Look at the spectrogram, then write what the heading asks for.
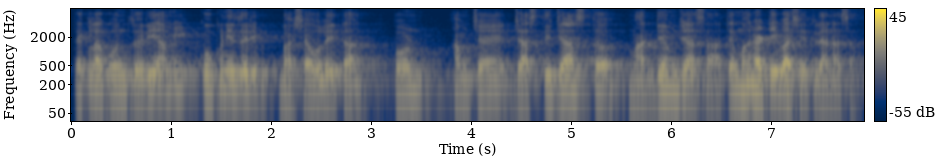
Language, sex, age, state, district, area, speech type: Goan Konkani, male, 30-45, Goa, Canacona, rural, spontaneous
